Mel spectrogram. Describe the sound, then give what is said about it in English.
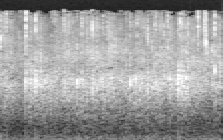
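Applause from an audience at a religious talk: a faint, steady patter of many hands clapping together, continuous throughout with no voices over it. “And that's exactly, you can clap for that.”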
